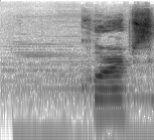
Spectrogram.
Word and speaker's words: corpse: Corpse is a tricky word in English because it's bored from French. We pronounce it the same as core.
